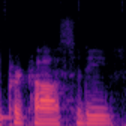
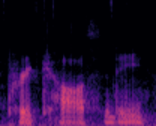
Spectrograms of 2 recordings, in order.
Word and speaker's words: precocity: typical example of learning precocity in conf is confirmed hang on i don't look up how you say that uh precacity precausity uh buh i don't want those precocity okay i'm saying it right a typical example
